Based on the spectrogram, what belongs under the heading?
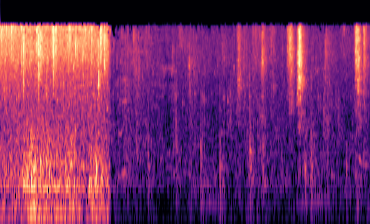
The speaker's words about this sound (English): What's it raining out? Raining? I almost drowned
